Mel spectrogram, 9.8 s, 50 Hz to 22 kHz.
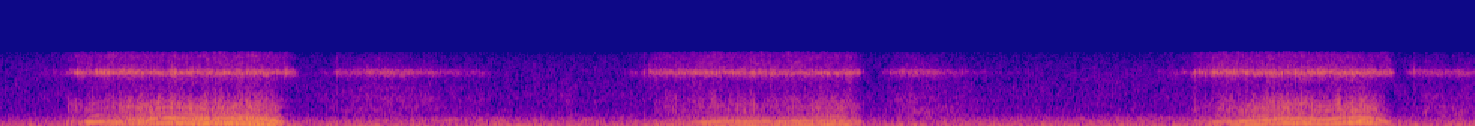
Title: RERUN SNORING MAR 2018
